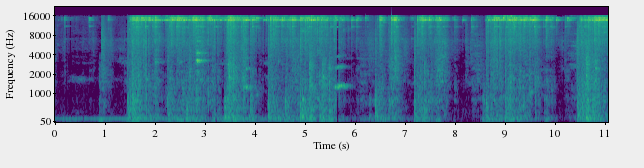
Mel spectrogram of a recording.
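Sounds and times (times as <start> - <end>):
chain jingling: 0.1 - 11.0
punches on heavy punching bag: 1.5 - 5.6, 8.6 - 11.0.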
